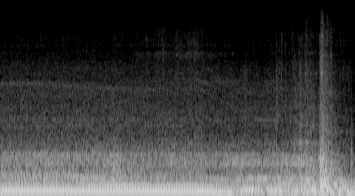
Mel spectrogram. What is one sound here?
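An aircraft engine hums steadily in the cabin.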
